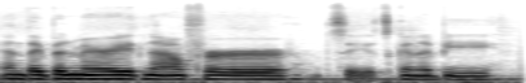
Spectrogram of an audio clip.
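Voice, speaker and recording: An American woman in her thirties with a notably low voice tells personal stories as an interview guest. She speaks informally, thinking aloud as she goes. There is a faint hum in the recording. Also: little pitch movement, brisk, dark tone. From Independence, Missouri, United States. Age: late 30s. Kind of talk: casual chat, personal storytelling.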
